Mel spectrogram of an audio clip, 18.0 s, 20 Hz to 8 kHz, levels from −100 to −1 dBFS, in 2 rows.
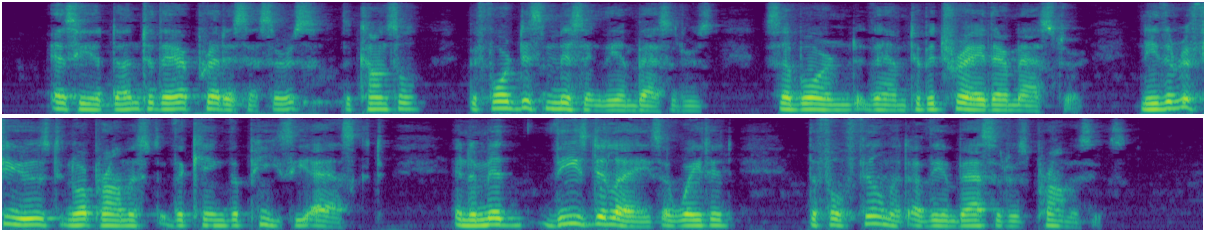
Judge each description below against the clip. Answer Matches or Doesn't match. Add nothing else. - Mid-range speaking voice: Matches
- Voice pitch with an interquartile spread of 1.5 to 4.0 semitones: Matches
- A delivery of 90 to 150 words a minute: Matches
